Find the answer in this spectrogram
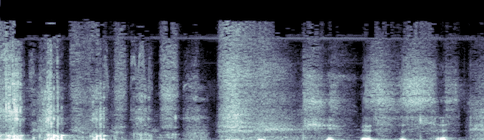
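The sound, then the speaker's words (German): A dog wheezes and snorts, a run of rough, raspy breaths and short nasal snorts coming in quick irregular bursts, with no one speaking. “Vor, allem nach, vor allem dann auch noch mit Ton, weil ja, ja, es ist einfach klasse, wenn du diesen röchelnden”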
